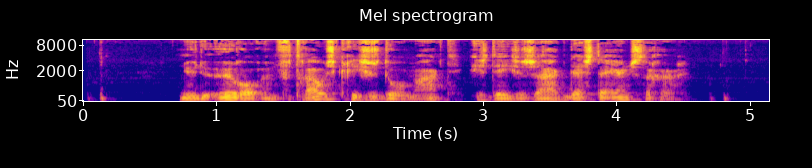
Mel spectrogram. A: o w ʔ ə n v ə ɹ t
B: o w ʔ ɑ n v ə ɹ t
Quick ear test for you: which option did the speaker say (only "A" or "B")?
A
